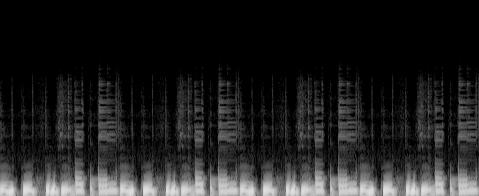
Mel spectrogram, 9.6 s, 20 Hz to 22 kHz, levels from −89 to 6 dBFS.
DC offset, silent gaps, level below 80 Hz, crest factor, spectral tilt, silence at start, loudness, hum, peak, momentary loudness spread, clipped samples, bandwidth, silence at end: under 0.1%; none; -22 dBFS; 10 dB; -12.5 dB/octave; 0 s; -16 LUFS; none; -2 dBFS; 4 LU; under 0.1%; 2.7 kHz; 0 s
